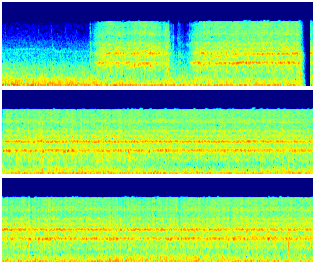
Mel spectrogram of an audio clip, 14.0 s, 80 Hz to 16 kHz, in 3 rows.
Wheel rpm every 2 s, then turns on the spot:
30, 130, 160, 160, 160, 160, 160.
none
